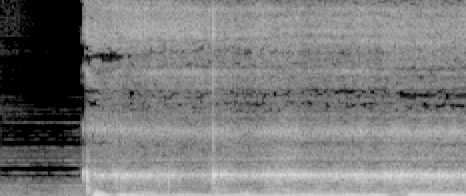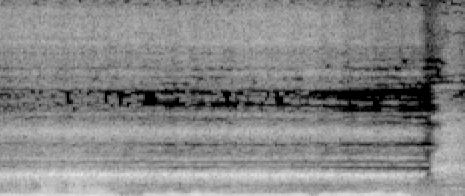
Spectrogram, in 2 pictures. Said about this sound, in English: sort of this sound, this like low humming sound of maybe the pyramid's presence through space.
